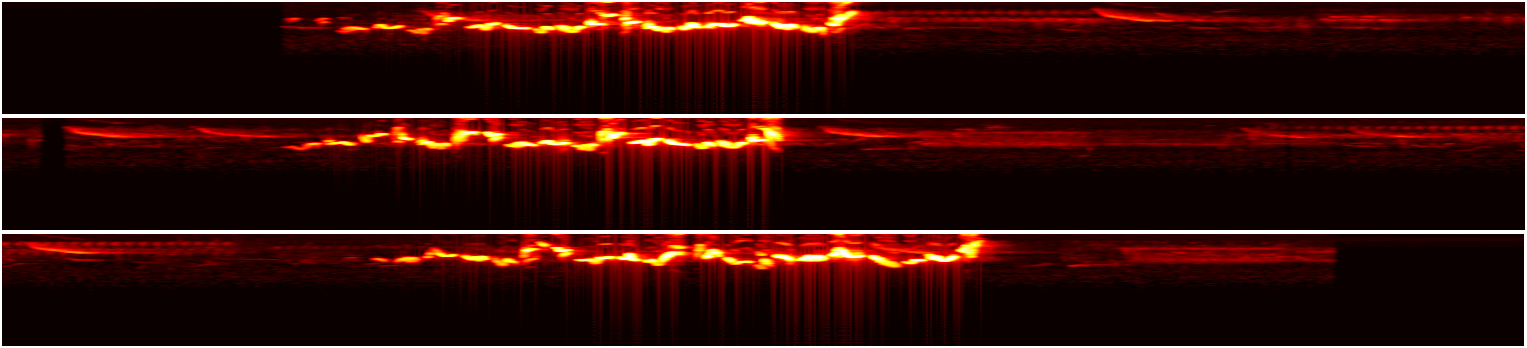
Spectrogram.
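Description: Warbling vireo singing: three fast, rushed-sounding warbled phrases, each about three seconds long and several seconds apart.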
